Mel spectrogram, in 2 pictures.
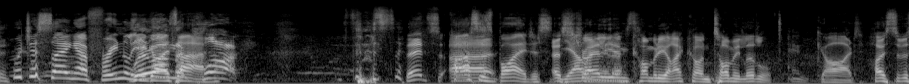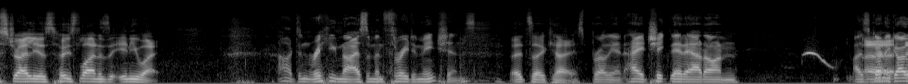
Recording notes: The boiz are together in the city of Melbourne, Australia watching WE ARE YOUR FRIENDS in a hotel room. Taking their microphones to the streets have left some audio quality lacking. The pair are being interrupted by fellow street walkers in the great city.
